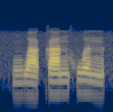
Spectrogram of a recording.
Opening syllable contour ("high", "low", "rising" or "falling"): low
